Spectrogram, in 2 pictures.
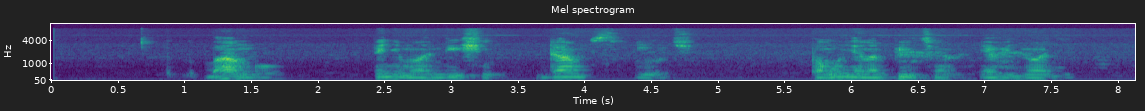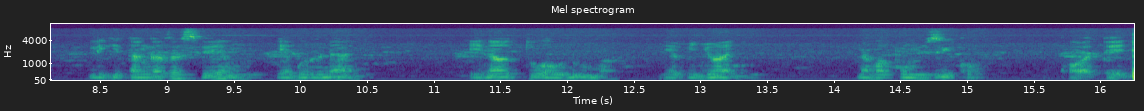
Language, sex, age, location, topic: Swahili, male, 18-24, Dar es Salaam, finance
